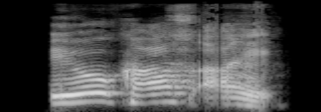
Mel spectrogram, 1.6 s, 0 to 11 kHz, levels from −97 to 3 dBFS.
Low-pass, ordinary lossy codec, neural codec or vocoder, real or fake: 9.9 kHz; AAC, 32 kbps; autoencoder, 48 kHz, 128 numbers a frame, DAC-VAE, trained on Japanese speech; fake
